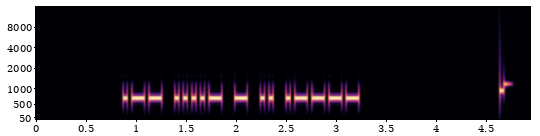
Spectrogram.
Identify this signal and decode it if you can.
Morse code, heard as a keyed tone, about 28 wpm, 700 Hz. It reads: W4TI1
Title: Five Challenging Letter-Number Combinations 28wpm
